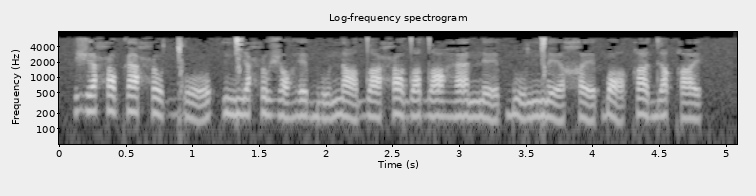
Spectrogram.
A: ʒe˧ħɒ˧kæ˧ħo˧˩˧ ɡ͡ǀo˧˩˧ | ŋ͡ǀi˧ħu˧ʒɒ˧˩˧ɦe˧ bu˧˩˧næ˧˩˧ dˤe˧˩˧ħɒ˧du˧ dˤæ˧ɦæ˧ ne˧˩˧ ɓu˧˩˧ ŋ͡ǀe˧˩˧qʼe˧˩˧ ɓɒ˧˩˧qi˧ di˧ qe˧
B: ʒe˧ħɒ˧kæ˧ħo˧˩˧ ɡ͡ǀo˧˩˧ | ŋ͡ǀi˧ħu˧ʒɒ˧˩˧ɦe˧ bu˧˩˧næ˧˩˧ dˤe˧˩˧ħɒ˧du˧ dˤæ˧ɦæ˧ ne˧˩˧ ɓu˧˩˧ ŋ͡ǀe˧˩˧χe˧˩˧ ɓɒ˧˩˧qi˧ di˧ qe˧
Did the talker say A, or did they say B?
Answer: B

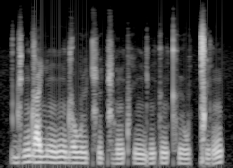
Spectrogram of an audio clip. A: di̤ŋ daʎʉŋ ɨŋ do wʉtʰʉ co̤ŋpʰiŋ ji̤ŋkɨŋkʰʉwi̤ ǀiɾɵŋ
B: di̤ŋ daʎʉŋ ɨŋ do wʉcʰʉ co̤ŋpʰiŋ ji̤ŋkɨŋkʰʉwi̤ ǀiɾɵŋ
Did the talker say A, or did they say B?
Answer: B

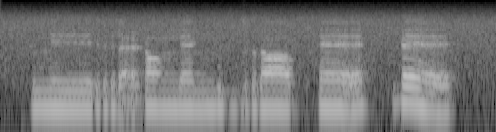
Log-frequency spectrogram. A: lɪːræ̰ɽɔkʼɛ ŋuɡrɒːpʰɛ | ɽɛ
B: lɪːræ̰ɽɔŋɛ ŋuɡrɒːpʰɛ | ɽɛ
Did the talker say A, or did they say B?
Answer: B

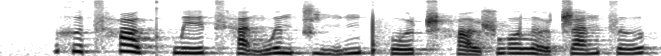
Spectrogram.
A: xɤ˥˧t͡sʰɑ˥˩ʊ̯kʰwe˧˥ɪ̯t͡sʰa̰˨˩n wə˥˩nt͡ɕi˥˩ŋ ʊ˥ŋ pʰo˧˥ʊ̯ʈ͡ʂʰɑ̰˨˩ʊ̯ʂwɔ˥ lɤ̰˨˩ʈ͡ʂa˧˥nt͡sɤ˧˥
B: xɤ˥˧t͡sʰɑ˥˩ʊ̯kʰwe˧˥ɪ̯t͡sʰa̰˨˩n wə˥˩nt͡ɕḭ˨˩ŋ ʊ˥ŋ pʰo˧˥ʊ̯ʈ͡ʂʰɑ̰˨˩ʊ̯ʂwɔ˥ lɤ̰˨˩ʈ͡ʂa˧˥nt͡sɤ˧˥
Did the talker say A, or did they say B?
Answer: B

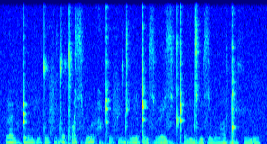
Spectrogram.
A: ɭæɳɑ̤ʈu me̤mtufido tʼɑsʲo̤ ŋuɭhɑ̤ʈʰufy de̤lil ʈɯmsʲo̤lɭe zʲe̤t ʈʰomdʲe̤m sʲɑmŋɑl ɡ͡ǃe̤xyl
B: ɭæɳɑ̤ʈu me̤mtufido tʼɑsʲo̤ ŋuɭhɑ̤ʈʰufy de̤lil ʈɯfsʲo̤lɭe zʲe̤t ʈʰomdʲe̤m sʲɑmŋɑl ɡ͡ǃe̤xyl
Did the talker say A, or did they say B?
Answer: A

